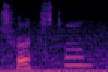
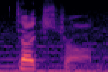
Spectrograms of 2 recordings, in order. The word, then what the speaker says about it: Textron: Is that how the company name is pronounced? Truxton? Textron.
